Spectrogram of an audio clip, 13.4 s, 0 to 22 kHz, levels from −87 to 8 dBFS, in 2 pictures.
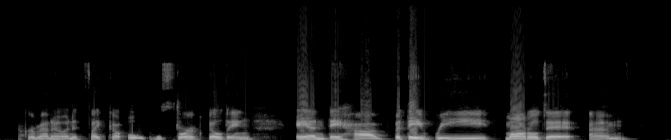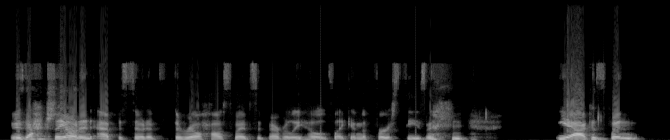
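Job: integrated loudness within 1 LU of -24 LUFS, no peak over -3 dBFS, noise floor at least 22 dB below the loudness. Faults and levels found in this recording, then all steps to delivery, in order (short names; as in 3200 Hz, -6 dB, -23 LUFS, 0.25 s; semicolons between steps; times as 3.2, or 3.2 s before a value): clipped 0.3%; flat tops at -17.0 dBFS; dropouts 6; longest dropout 2.5 ms; loudness -29.5 LUFS; peak -17.0 dBFS; loudness target -24.0 LUFS
-> clip repair -17 dBFS; interpolate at 0.58/2.45/4.24/9.91/10.86/12.74, 2.5 ms; gain +5.5 dB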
